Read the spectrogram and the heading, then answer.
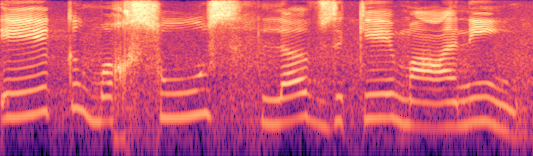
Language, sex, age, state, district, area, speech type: Urdu, female, 30-45, Uttar Pradesh, Aligarh, urban, read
